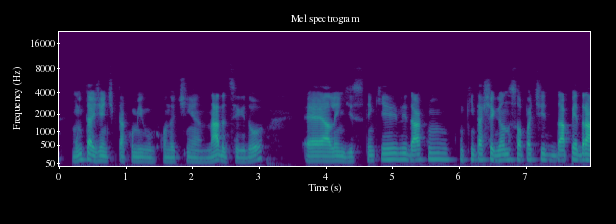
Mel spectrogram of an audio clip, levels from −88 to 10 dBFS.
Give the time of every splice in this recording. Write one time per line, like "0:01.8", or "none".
none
